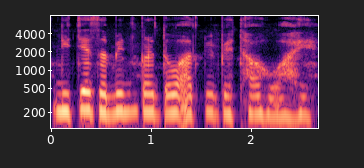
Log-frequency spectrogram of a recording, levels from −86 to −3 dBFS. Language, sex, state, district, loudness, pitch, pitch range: Hindi, female, Arunachal Pradesh, Longding, -18 LUFS, 195 Hz, 185-205 Hz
